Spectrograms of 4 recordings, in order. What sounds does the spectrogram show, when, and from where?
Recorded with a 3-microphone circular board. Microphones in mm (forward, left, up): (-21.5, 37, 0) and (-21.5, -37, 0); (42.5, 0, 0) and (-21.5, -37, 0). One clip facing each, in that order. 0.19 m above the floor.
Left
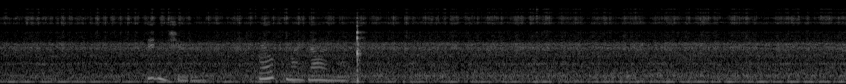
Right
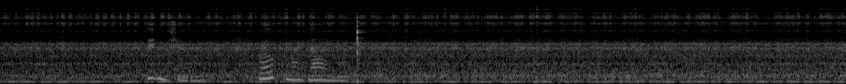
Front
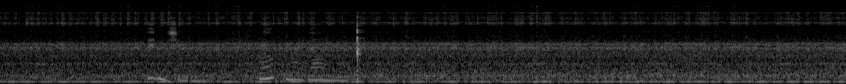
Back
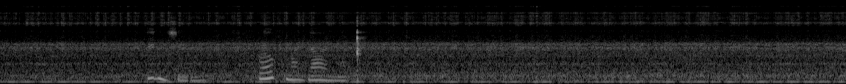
1.5 s a woman speaking: 170° right
3.6 s tapping: 110° left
